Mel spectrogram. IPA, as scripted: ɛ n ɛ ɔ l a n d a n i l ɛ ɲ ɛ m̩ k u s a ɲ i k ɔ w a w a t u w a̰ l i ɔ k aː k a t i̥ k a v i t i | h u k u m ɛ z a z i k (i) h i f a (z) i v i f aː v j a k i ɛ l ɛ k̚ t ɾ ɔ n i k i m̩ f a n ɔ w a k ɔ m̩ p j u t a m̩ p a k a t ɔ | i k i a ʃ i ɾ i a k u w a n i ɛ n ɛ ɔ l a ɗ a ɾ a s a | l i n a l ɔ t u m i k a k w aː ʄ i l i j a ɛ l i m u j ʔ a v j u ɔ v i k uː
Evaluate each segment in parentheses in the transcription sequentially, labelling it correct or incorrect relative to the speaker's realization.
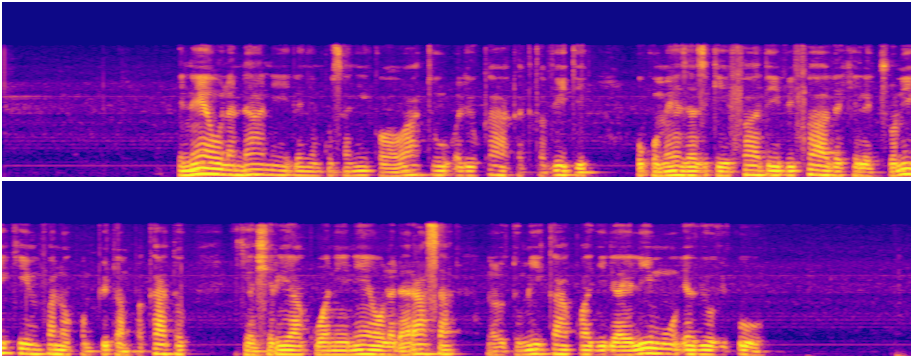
correct, incorrect

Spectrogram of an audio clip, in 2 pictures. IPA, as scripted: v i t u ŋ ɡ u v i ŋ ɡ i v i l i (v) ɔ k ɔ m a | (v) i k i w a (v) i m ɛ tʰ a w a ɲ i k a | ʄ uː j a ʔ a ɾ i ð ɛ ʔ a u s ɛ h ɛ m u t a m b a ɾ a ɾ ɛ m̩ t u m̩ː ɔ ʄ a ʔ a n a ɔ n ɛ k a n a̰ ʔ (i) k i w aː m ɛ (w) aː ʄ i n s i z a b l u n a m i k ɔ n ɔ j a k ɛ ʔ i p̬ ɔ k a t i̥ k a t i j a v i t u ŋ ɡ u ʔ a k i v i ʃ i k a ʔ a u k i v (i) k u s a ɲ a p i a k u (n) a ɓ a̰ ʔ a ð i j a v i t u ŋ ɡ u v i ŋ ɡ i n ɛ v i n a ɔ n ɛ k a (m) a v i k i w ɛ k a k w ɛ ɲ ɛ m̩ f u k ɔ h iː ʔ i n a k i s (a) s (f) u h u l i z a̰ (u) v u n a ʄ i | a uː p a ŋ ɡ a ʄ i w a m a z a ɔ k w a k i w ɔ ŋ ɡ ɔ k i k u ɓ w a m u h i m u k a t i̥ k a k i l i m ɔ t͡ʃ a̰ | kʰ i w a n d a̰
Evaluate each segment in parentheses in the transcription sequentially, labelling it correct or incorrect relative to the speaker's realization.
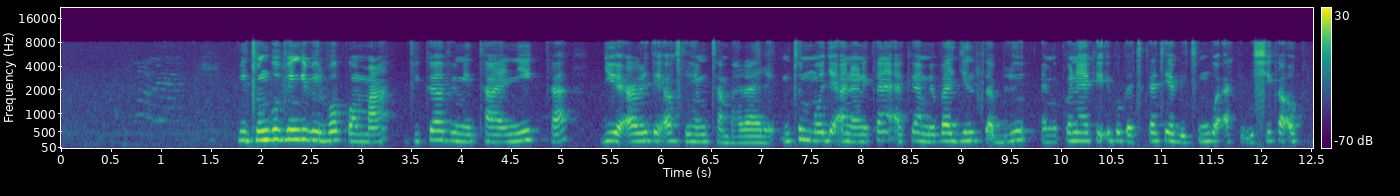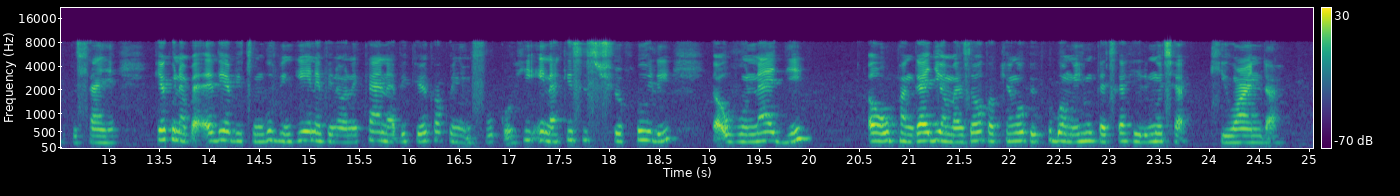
correct, correct, correct, incorrect, incorrect, correct, correct, incorrect, incorrect, incorrect, correct

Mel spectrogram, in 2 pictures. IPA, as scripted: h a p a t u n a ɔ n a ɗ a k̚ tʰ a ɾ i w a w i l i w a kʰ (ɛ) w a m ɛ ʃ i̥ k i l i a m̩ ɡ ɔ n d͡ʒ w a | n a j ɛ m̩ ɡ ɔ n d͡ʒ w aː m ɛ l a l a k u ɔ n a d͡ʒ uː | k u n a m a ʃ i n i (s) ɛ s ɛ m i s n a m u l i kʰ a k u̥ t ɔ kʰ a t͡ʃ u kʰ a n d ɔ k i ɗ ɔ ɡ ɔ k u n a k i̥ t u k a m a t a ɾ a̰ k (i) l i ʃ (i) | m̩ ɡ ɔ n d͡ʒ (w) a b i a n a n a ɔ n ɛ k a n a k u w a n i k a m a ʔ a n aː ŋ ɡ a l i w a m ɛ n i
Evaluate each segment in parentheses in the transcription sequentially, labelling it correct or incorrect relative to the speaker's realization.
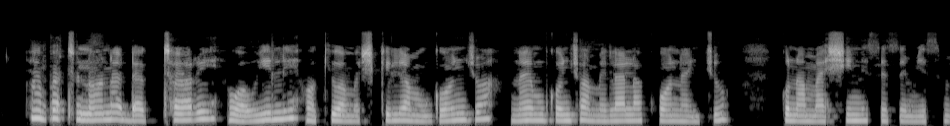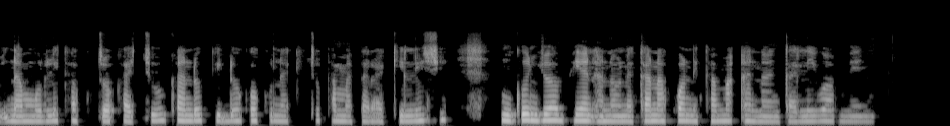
incorrect, correct, correct, correct, correct

